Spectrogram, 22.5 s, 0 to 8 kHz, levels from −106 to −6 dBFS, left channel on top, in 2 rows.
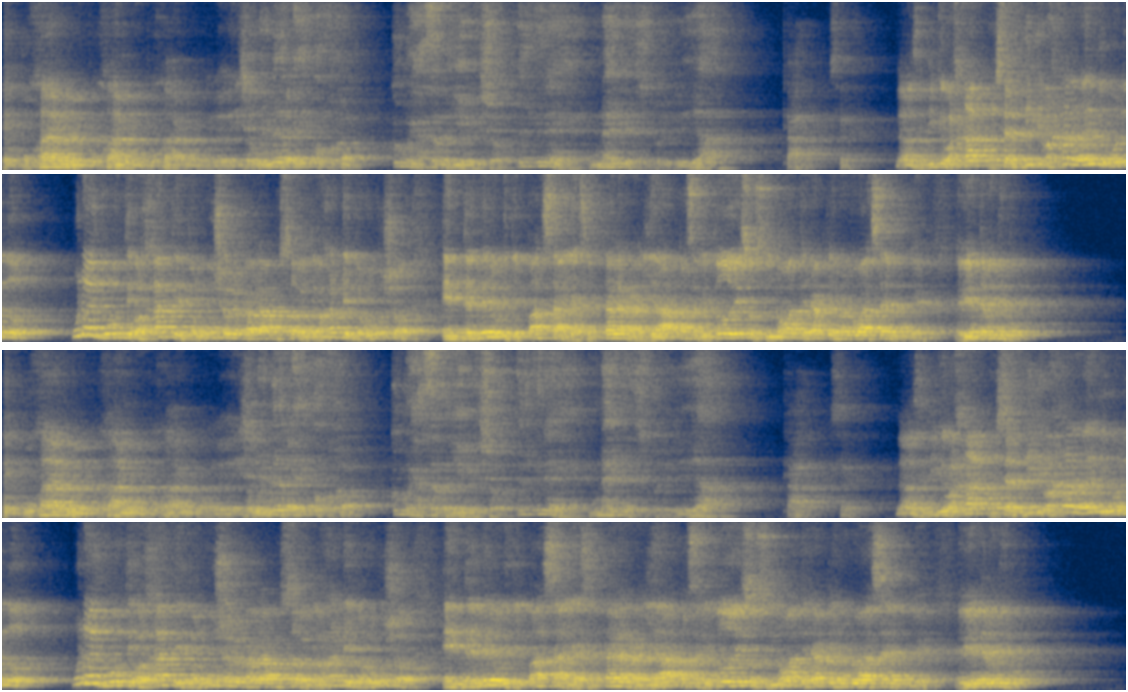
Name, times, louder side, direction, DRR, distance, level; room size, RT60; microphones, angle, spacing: voice 1, 0.0-2.6 3.4-3.5 7.8-8.1 8.4-8.5 8.9-11.5 11.9-21.4, left 1 dB, 60° left, -5 dB, 0.6 m, -18 dB
voice 2, 2.4-3.5 3.9-7.2, left 1 dB, 50° right, -9 dB, 0.4 m, -30 dB
2.7 x 2.3 x 2.4 m, 1.3 s
head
